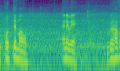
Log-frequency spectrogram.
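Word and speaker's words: Portimão: it out portimo pimo in Brazil I probably pronounce it pimo but I guess here Portuguese people say portimo anyway we're going to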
